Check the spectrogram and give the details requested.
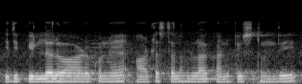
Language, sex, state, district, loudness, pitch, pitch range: Telugu, male, Telangana, Komaram Bheem, -17 LUFS, 130 Hz, 130-135 Hz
